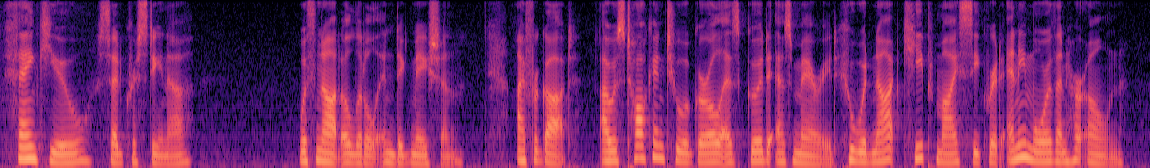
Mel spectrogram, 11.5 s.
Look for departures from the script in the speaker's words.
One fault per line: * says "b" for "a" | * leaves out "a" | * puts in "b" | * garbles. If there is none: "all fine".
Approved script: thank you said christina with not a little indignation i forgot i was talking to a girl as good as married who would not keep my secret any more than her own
all fine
